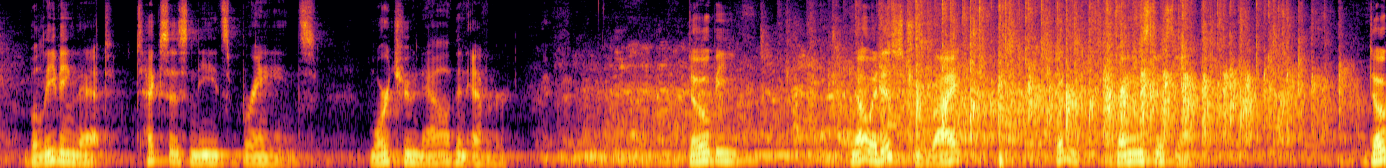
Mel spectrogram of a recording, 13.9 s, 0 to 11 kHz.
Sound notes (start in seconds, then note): 5.4 hearty laughing; 10.0 loud clapping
